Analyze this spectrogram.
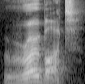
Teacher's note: the emphasis on the first syllable in robot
